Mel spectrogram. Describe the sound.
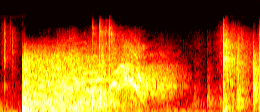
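A gunshot rings out in a tense drama scene: one sharp, loud crack at the start with a long, noisy decaying tail, then another short burst near the end.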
